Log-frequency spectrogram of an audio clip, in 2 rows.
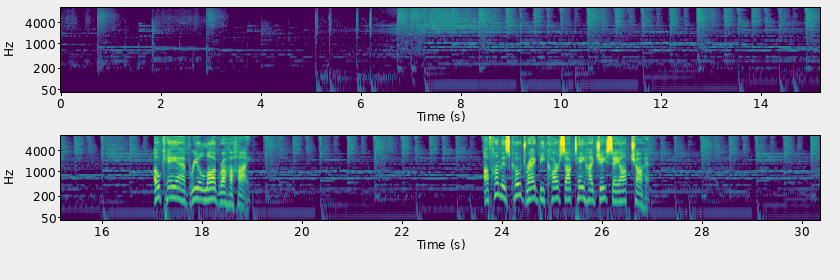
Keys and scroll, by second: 13.0 ctrl+-, 13.4 ctrl+-, 14.2 ctrl+=, 14.6 ctrl+=, 18.0 ctrl+-, 20.4 ctrl+0.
